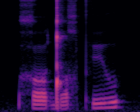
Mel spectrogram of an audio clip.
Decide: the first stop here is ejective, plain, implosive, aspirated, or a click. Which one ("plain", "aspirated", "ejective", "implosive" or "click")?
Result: click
